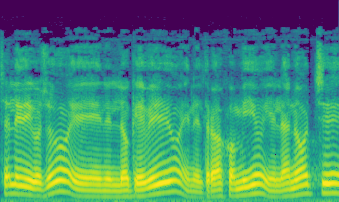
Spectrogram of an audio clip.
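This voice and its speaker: Here a man speaks at a fairly slow pace in a dark, mellow tone. His pitch is fairly high, and it makes very wide swings. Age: 60s. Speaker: night-shift driver. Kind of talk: casual chat. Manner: halting.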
